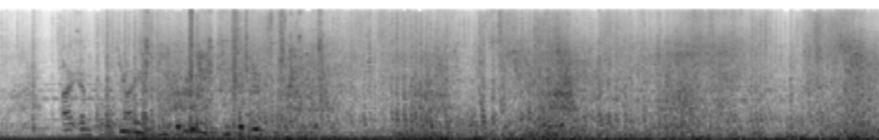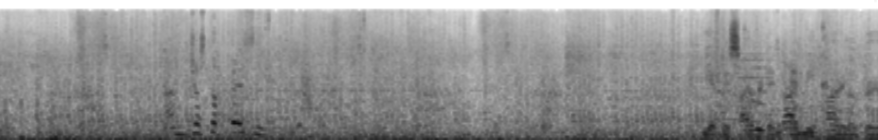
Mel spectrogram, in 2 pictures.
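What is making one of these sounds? Explosions boom across a battlefield.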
